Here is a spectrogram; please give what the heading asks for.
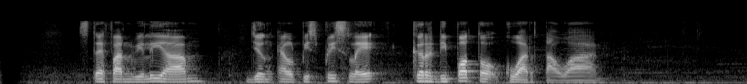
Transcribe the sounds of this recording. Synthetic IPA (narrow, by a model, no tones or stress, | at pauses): st̪ɛfanwiliam | d͡ʒɨŋɛlpispɾislɛʔkɨrdipɔt̪ɔkuwart̪awan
